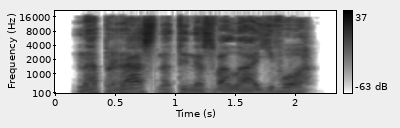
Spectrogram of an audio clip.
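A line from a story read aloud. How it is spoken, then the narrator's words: Grumbling mutter. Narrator (Russian): буркнул Сибилла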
